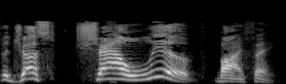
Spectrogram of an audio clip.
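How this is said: The stress is on "shall live".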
